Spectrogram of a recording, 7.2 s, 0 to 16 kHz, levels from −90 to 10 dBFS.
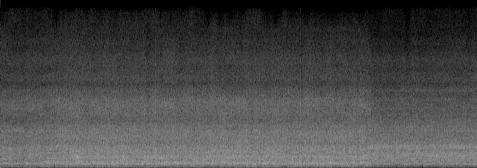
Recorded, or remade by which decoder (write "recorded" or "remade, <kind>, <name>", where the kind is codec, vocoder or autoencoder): remade, autoencoder, DAC-VAE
